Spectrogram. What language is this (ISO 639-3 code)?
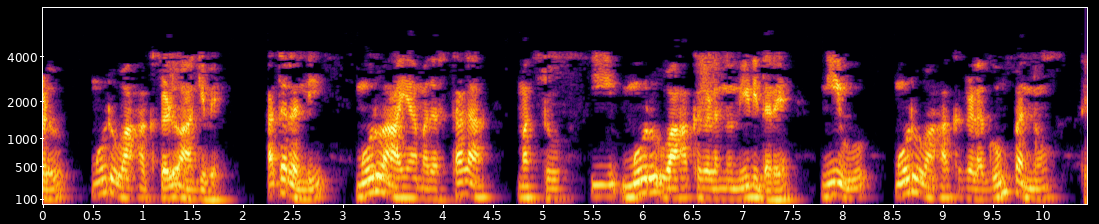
kan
